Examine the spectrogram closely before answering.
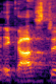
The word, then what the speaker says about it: ecstasy: तो इसकी जो प्रोनाउंसिएशन है ना, वो हम एकास्टे बोलते हैं।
